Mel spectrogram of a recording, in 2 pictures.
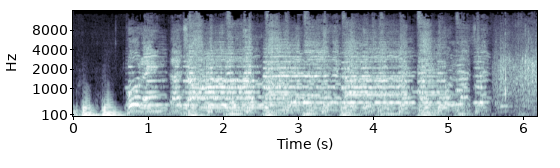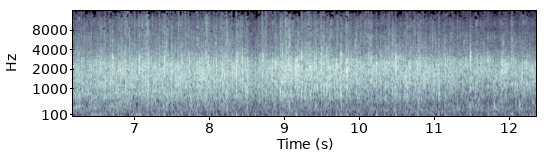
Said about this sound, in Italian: Sala Polisport di Olivone, gremita di centinaia di blegnesi, questo è il loro applauso, l'avete sentito, è qui, soprattutto qui, che si gioca il futuro del Parcadula.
